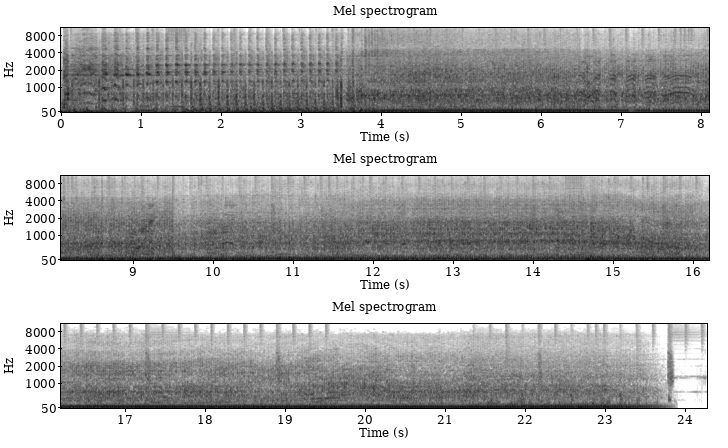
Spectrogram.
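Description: Single-engine Cessna's piston engine and propeller just after start-up, heard from inside the cabin, running steadily; its note steps up about four seconds in.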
